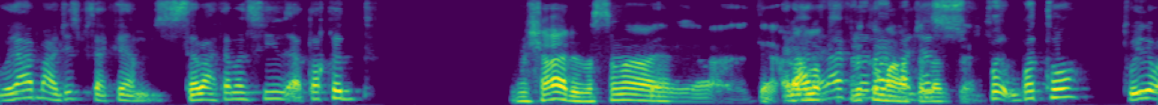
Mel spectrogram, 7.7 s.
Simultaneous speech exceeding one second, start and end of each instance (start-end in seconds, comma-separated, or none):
5.2-6.4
